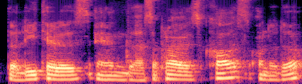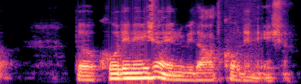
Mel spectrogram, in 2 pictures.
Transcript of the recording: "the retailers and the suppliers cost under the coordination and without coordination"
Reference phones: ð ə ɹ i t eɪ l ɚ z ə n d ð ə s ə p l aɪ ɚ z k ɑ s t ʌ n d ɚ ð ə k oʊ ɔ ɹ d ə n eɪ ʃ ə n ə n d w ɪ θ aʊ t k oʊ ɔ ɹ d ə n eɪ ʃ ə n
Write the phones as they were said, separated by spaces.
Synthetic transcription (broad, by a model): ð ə l i t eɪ l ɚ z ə n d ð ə s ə p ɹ aɪ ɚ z k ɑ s ʌ n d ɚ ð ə k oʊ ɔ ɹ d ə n eɪ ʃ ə n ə n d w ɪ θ aʊ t k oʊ ɔ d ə n eɪ ʃ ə n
